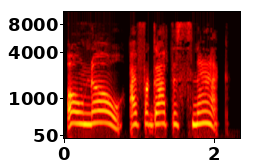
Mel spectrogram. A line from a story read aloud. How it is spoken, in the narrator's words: Mom shouts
